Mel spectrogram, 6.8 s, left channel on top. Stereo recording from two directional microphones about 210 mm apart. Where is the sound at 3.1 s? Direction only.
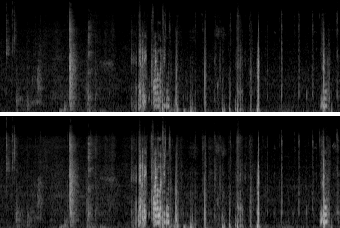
50° right (ahead or behind).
